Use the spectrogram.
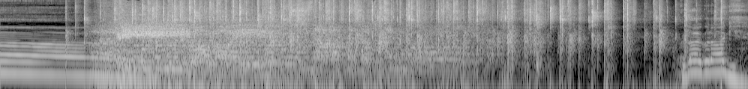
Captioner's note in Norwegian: Applaus og musikk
